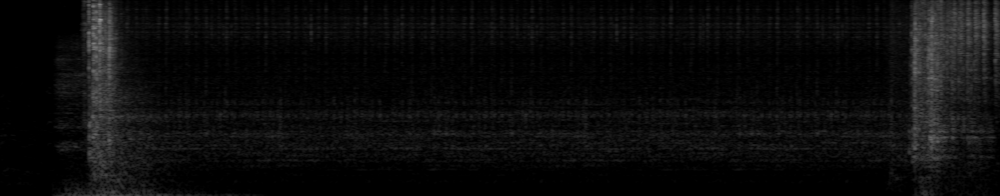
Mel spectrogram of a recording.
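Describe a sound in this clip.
A mechanical wheel whirs and rattles steadily.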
